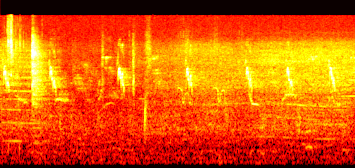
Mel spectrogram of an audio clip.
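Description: Birds chirping outdoors: short, high calls that drop in pitch, several a second, over a steady background hiss.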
